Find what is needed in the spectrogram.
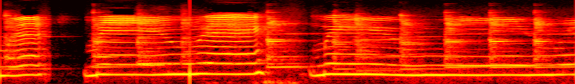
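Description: A simple children's tune sung in long, steady held notes, each about a second long, with short gaps between them. There is a sharp click about one and a half seconds in.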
